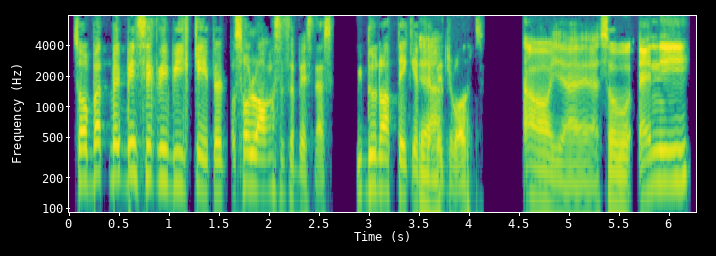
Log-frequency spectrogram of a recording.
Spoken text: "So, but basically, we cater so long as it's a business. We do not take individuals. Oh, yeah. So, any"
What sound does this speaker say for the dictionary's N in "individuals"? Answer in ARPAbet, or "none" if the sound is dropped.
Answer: none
